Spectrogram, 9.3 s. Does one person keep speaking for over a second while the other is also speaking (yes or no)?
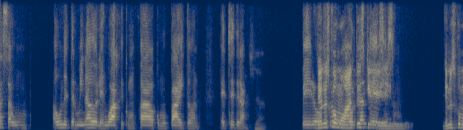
yes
